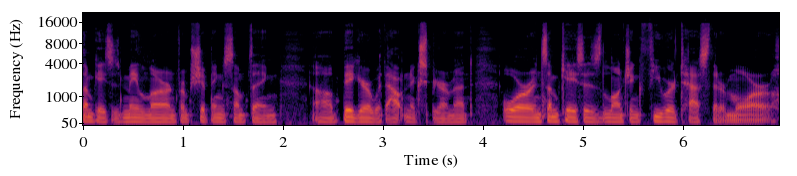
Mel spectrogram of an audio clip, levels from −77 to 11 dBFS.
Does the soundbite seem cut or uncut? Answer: uncut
